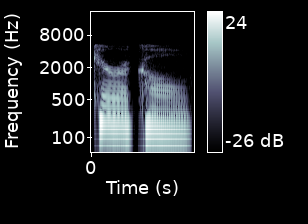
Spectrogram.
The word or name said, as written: karakul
